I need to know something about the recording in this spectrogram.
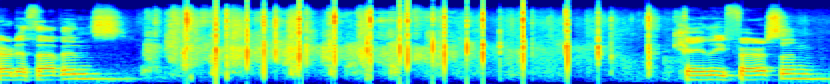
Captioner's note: attendees applaud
